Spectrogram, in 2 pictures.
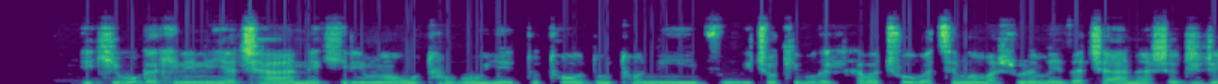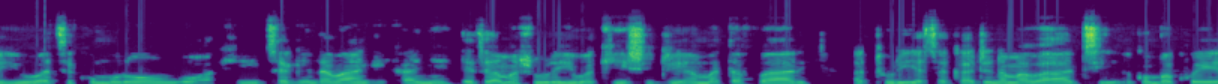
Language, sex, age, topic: Rundi, male, 18-24, education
